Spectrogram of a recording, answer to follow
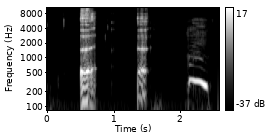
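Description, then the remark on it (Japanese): Three light burps close to the mic, spaced about a second apart, the last one longer and more drawn-out with a throaty tone; no talking around them. “軽いゲップが出た。”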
